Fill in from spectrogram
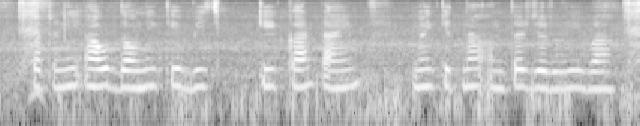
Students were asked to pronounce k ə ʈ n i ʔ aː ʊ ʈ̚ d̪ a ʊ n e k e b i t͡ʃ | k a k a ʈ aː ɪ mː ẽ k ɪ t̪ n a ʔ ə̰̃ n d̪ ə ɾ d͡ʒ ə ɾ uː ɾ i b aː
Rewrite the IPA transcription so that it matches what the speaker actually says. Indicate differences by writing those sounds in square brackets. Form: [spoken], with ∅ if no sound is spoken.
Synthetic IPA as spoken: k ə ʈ n i ʔ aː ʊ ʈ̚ d̪ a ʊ n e k e b [iː] t͡ʃ | k [e] k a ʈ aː ɪ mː ẽ k ɪ t̪ n a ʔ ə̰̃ n [t̪] ə ɾ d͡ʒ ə ɾ uː ɾ i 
